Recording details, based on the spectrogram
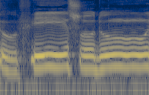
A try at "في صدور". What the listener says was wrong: الآن هنا كلمة صدور لابد من الاعتناء بالصاد. كأنها سين، اللي قبلها سين فهي تجذبها.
